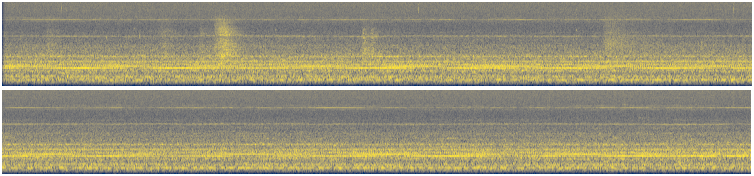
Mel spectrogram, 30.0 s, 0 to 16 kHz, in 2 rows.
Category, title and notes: Soundscapes > Urban
Splott - Water Tower Electrical Hum 01 - Splott Beach Costal Path
splott, wales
